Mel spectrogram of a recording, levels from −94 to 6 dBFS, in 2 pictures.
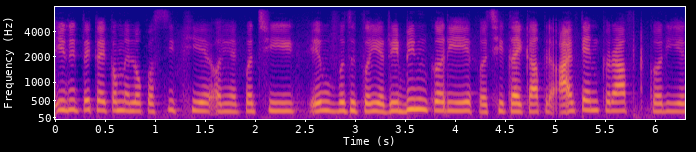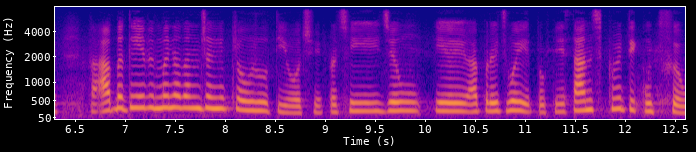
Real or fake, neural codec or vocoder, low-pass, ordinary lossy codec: fake; codec, 16 kHz, 0.5 kbps, FunCodec, trained on Chinese and English, 25 frames a second; 7.2 kHz; none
